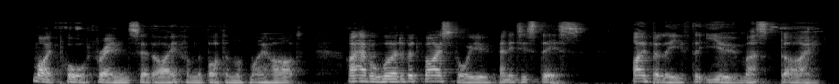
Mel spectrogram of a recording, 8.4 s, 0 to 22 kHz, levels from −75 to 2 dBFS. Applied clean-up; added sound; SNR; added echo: neural mask model DeepFilterNet 3.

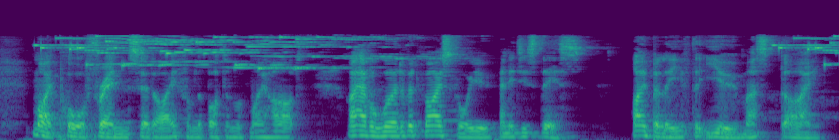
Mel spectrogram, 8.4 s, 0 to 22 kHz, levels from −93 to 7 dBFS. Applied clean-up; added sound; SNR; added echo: classical method WPE with log-MMSE.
